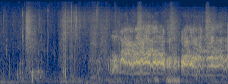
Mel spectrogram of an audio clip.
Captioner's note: growling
